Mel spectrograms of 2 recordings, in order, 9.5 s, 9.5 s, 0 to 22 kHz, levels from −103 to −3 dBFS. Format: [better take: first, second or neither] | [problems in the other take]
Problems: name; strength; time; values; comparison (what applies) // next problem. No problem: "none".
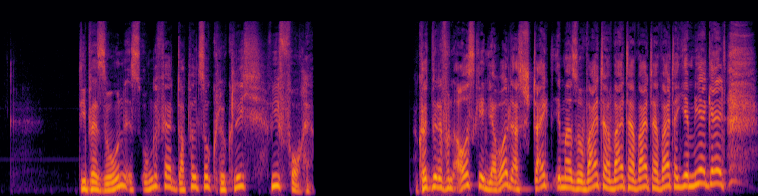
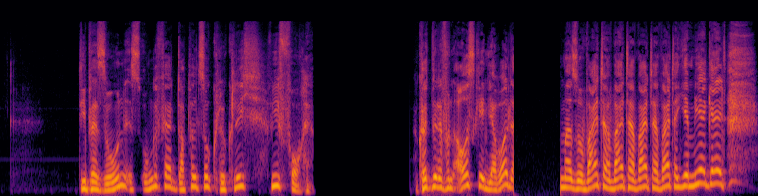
first | audio cutting out; at 6.5 s for 0.5 s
